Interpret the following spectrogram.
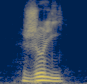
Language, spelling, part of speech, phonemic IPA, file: French, joli, adjective, /ʒɔ.li/, Fr-joli.ogg
- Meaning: 1. pretty; cute 2. jolly, nice, pleasant, agreeable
